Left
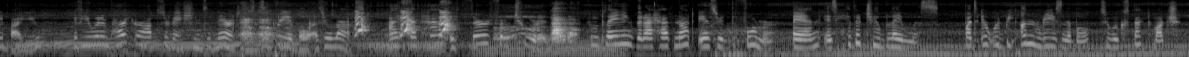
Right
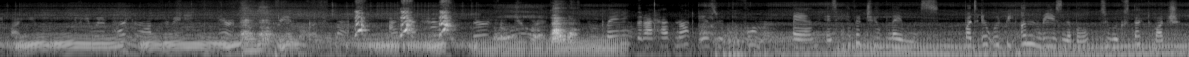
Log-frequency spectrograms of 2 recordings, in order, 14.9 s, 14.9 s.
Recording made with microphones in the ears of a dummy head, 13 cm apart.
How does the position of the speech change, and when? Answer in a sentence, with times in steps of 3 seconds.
In this clip you hear the speech on the left from 0 s, in the centre from 9 s and on the right from 12 s.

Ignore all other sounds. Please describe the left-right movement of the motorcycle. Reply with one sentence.
In this clip you hear the motorcycle stay put.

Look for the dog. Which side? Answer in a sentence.
In this clip you hear the dog on the right.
